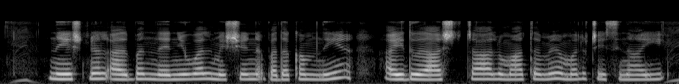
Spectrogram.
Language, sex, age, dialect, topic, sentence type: Telugu, female, 18-24, Southern, banking, statement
